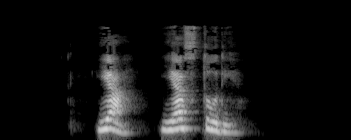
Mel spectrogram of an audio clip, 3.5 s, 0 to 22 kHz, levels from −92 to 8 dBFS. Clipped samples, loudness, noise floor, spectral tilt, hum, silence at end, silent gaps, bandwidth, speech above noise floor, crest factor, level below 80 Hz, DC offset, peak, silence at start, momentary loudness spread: under 0.1%; -17 LUFS; under -90 dBFS; -5 dB/octave; none; 1.15 s; none; 11.5 kHz; over 74 dB; 20 dB; -68 dBFS; under 0.1%; 0 dBFS; 0.95 s; 18 LU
